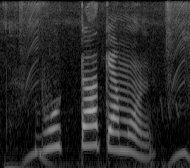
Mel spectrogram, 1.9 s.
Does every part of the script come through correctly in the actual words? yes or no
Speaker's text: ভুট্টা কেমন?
yes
